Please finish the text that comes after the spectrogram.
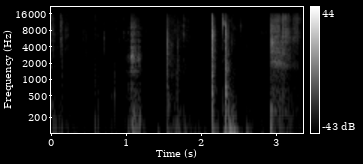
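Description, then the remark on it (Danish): A door is opened and shut as a man walks out through it, with a few soft clicks and thumps from the handle and latch, then a firmer knock as it closes, amid quiet. “han går nu ud af døren.”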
